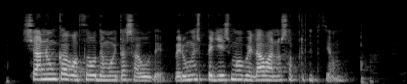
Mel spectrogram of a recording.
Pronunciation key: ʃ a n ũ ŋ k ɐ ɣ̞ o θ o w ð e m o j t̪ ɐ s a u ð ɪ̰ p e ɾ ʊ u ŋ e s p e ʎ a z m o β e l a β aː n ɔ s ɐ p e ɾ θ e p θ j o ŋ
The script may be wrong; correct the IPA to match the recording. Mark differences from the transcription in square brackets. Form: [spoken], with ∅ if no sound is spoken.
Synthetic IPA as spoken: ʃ a n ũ ŋ k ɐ ɣ̞ o θ o w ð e m o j t̪ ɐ s a u ð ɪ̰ p e ɾ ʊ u ŋ e s p e ʎ [i] z m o β e l a β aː n ɔ s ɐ p e ɾ θ e p θ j o ŋ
